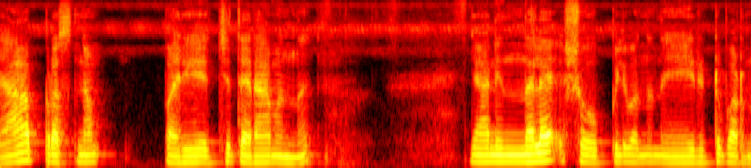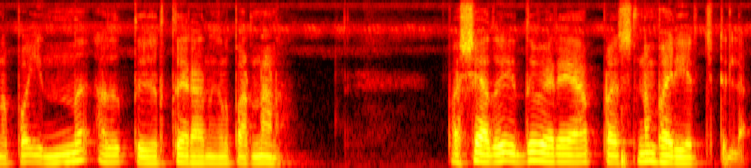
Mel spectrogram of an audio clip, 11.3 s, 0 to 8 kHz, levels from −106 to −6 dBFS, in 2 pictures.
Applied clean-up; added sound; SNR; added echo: none; none; none; none.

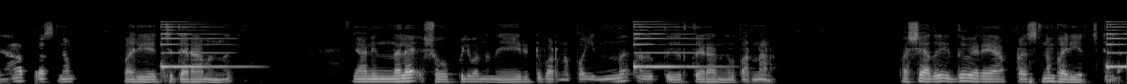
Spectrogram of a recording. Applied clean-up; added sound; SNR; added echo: classical method Wiener filter.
